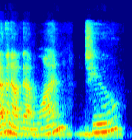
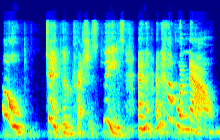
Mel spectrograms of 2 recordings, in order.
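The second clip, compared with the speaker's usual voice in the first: a hint of a wheedling crone, a bit higher; lightly voiced old beggar woman; 6 semitones higher, 3 dB louder, slower than usual. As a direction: coax her sweetly like the old crone. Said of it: "She told me".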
